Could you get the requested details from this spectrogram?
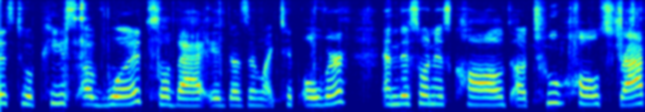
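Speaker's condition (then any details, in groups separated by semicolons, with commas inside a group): No condition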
